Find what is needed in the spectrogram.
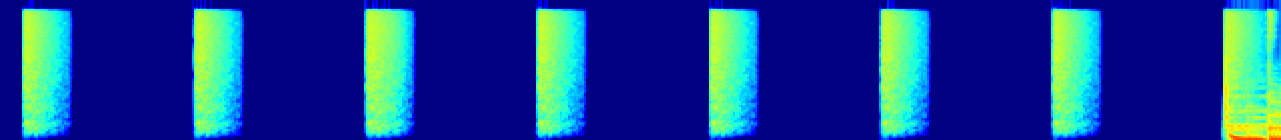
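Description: Synthesized psytrance snare from Serum's noise oscillator, triggered seven times at an even pace a little under a second apart. Each hit is a short, bright burst of noise with no low end, starting instantly with zero attack and decaying in about a quarter second.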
